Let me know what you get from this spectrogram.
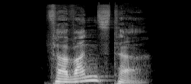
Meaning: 1. comparative degree of verwanzt 2. inflection of verwanzt: strong/mixed nominative masculine singular 3. inflection of verwanzt: strong genitive/dative feminine singular
- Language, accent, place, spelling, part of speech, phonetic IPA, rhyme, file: German, Germany, Berlin, verwanzter, adjective, [fɛɐ̯ˈvant͡stɐ], -ant͡stɐ, De-verwanzter.ogg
